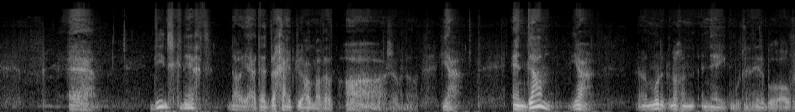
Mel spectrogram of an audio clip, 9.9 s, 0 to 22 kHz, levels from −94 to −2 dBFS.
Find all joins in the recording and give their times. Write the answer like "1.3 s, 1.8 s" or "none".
1.8 s, 4.1 s

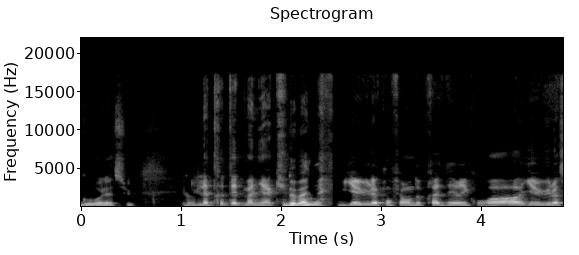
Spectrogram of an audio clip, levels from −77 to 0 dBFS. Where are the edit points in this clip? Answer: 1.0 s, 2.5 s

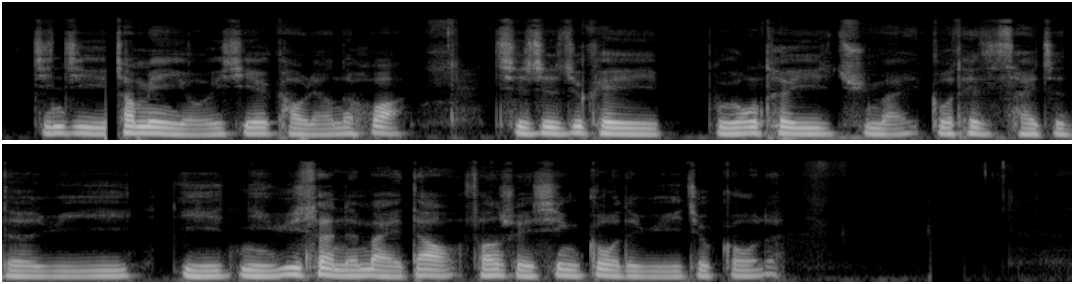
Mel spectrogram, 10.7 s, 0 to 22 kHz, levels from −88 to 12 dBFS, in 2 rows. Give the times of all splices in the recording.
6.1 s

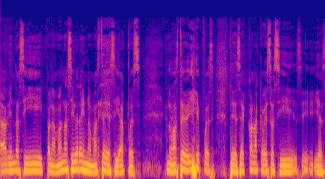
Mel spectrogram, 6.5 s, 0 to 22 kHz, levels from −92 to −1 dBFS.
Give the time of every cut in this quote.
3.3 s

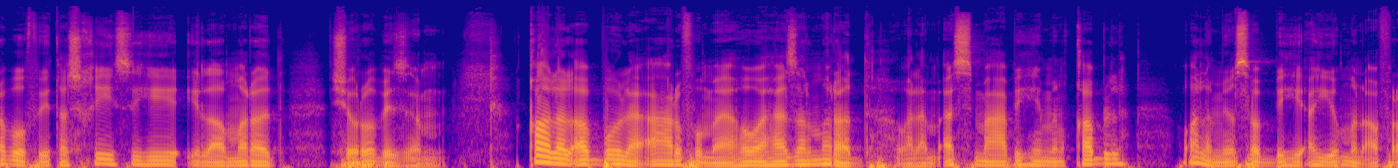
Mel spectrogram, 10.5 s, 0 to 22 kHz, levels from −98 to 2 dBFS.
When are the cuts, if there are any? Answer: none

